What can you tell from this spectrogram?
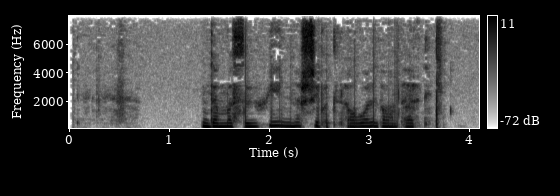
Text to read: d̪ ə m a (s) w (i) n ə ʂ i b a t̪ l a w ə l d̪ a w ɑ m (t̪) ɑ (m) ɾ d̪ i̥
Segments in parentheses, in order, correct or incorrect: correct, correct, incorrect, incorrect

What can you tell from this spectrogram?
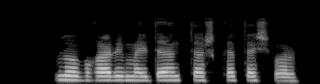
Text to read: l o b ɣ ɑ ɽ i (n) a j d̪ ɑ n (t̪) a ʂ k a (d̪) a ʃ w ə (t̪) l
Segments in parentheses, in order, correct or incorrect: incorrect, correct, incorrect, incorrect

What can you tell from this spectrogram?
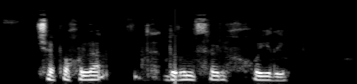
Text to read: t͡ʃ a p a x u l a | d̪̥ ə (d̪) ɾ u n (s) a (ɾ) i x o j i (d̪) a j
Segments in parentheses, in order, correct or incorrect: correct, correct, incorrect, correct

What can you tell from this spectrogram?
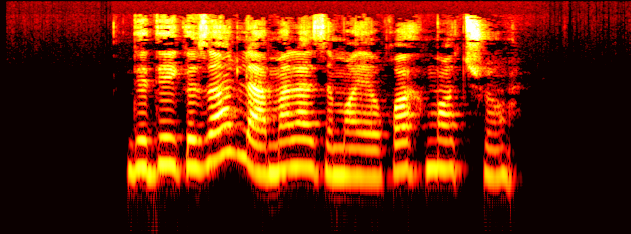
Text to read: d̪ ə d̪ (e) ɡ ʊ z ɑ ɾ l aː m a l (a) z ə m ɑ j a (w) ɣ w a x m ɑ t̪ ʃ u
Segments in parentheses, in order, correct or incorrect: correct, correct, correct

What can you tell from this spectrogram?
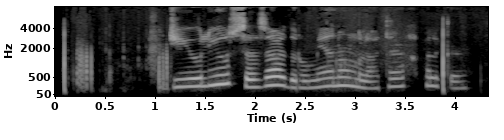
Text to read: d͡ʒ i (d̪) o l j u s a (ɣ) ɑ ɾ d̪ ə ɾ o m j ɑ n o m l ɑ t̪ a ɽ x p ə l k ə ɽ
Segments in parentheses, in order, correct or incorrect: incorrect, incorrect

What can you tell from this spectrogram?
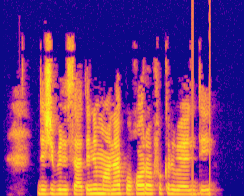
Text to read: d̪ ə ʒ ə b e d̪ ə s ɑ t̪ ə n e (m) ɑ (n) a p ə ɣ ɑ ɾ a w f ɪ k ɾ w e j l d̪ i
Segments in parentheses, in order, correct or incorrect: correct, correct

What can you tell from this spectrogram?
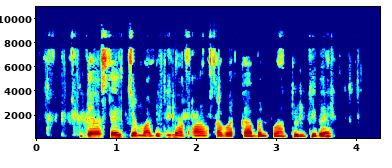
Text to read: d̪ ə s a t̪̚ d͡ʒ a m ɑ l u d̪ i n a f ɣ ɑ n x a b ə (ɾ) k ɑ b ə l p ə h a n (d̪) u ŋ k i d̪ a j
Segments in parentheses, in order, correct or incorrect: correct, incorrect

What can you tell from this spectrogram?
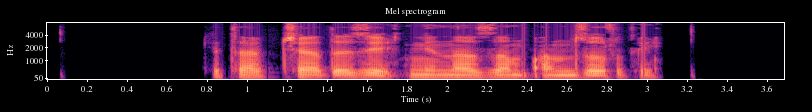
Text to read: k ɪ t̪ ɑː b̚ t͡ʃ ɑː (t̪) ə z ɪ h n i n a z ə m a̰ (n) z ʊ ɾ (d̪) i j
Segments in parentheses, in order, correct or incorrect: incorrect, correct, correct

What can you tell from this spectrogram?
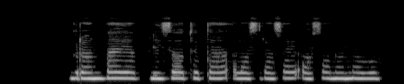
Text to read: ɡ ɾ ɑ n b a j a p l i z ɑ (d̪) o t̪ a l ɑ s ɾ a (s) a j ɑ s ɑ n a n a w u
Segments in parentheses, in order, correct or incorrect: incorrect, correct

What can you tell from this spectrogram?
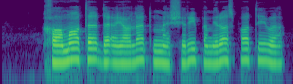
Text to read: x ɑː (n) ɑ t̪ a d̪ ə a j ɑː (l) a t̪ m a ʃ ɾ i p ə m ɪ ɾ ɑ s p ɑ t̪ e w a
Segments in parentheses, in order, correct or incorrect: incorrect, correct

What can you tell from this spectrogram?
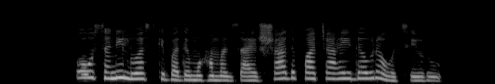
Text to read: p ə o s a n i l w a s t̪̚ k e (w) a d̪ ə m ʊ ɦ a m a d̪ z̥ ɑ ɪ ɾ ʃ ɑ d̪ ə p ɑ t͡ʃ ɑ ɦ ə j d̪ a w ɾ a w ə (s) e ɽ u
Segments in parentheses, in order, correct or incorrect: incorrect, incorrect

